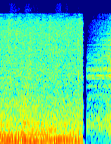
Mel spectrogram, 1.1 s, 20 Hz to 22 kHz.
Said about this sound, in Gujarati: 2 દિવસના વિરામ બાદ ધીમી ધારે જામ્યો વરસાદ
